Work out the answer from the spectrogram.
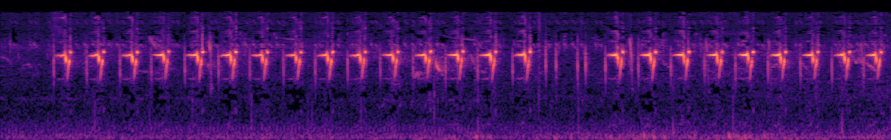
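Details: Bar-winged prinia calling, used as a lure to trap birds: brisk repeated high chirps in a steady train, a short pause near the middle before the series resumes.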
